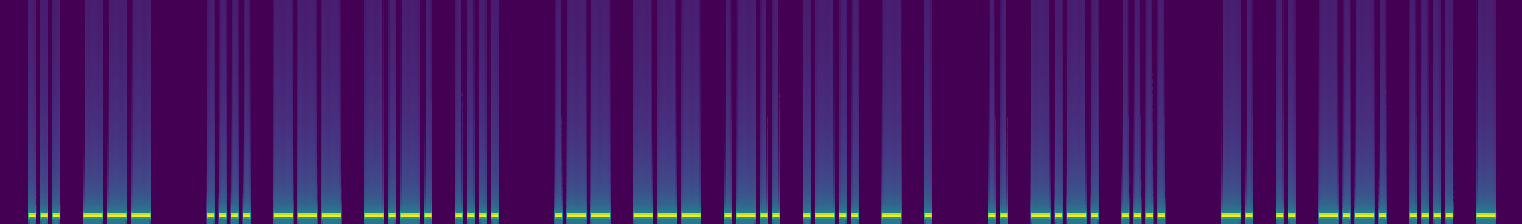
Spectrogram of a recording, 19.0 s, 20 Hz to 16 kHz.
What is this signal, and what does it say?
Morse code, heard as a keyed tone, about 16 wpm, 680 Hz. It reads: SO HOCH WOLLTE ICH NICHT
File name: Witz-26-August-2025-70-F80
